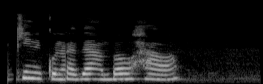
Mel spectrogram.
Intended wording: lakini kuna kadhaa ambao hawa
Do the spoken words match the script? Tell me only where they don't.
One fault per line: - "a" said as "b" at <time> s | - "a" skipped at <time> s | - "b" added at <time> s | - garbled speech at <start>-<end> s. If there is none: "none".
none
